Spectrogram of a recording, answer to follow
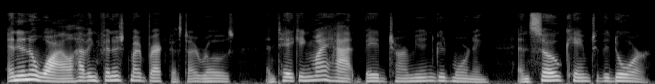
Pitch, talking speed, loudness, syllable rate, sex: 155 Hz, 220 wpm, -19 LUFS, 5.4 syllables/s, female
